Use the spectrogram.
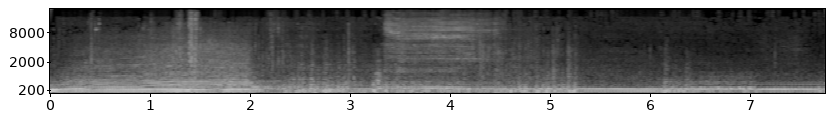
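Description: A 670bhp Jaguar XFR-S engine driving on the road, loud and close, revving up hard then settling into a steady droning rumble as the car cruises, with no talk.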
